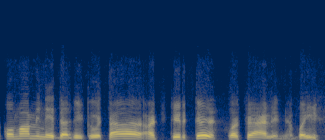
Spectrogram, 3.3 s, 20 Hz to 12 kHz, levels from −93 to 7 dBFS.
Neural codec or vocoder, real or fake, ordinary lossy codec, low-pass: codec, 16 kHz, 1 kbps, FunCodec, trained on Chinese and English, 50 frames a second; fake; Opus, 24 kbps; 7.2 kHz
